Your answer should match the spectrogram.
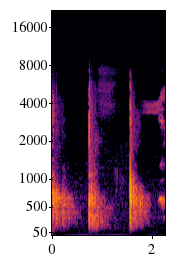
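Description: Padel rally: three sharp pops of the ball off rackets and court, spaced a little under a second apart, each dying away quickly.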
